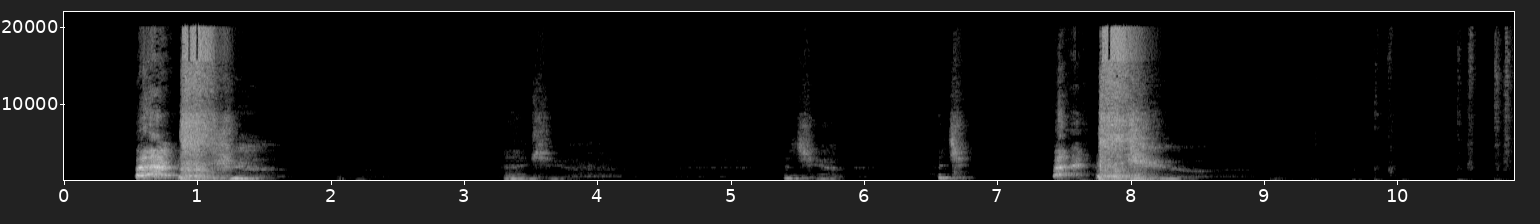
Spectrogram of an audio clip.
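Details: Person saying "achoo" during a build-up to real sneezes into a tissue; several sharp, separate achoo bursts, first and last loudest, sounding like spoken imitations rather than true sneezes.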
